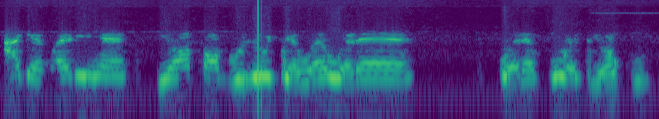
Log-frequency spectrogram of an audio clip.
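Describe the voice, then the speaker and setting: Nigerian Igbo man, radio panelist, high gravelly voice, phone-line sound. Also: very animated, unhurried, no room sound. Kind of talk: casual radio talk mixing English and Igbo.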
